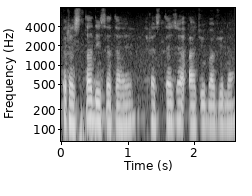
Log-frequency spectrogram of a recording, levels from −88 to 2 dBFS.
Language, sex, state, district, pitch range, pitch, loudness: Marathi, male, Maharashtra, Pune, 120-130 Hz, 120 Hz, -17 LUFS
